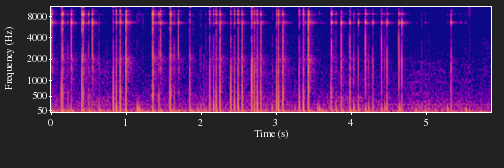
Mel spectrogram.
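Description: A small amber glass jar with a white plastic lid, held in both hands, is tapped and scratched with long painted fingernails. A quick, irregular run of sharp, bright clicks with a faint high glassy ring stops almost at once, with soft scratching between taps that thins out toward the end.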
